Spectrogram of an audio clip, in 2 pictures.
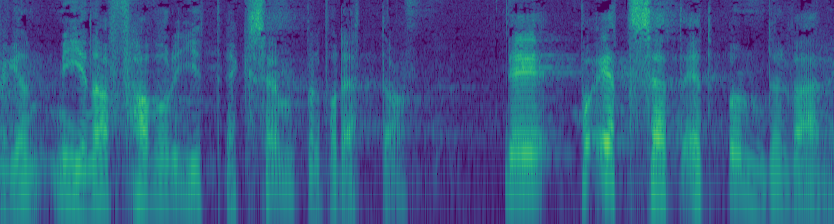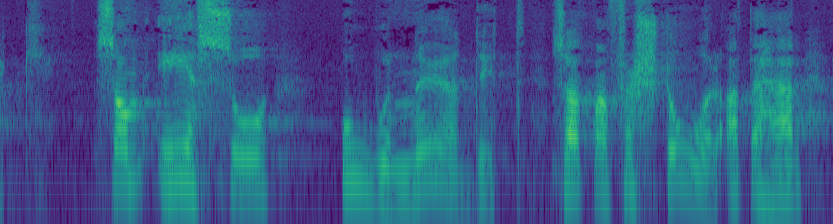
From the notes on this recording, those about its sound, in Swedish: Inspelad i Smyrnakyrkan, Göteborg.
